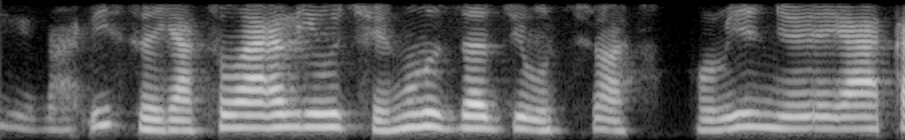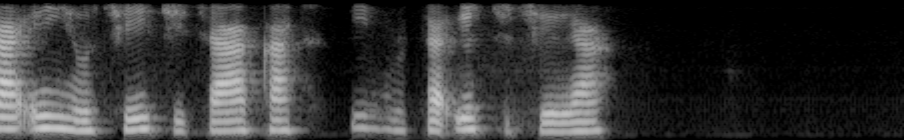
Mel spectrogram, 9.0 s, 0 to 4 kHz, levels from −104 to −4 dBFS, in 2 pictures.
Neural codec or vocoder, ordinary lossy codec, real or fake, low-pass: autoencoder, 22.05 kHz, a latent of 192 numbers a frame, VITS, trained on one speaker; none; fake; 3.6 kHz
